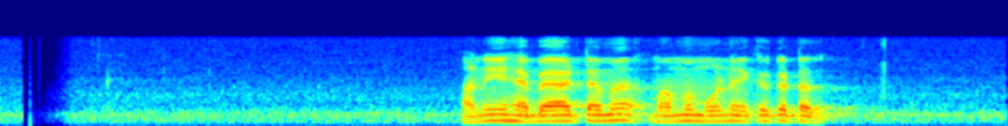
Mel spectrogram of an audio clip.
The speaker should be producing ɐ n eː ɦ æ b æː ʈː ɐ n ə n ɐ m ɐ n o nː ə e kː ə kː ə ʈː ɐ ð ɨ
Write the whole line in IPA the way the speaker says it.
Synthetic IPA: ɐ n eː ɦ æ b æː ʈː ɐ m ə m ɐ m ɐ m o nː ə e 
